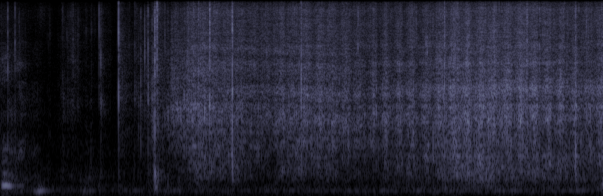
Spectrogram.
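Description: Plastic packet of dry noodles crinkling as the noodles are shaken out into a pot of soup, a steady rustle starting about a second and a half in after a few light clicks.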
